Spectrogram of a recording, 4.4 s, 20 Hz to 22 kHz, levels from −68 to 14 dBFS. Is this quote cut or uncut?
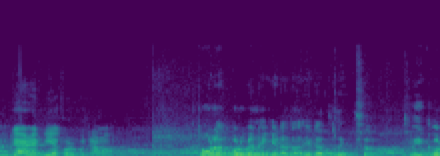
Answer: cut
